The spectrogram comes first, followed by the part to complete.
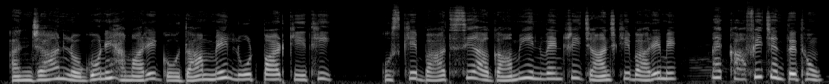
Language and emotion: Hindi, fearful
